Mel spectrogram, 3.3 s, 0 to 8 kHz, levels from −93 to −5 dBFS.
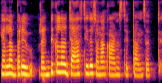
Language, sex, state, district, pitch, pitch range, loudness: Kannada, female, Karnataka, Bellary, 225 Hz, 210-240 Hz, -16 LUFS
